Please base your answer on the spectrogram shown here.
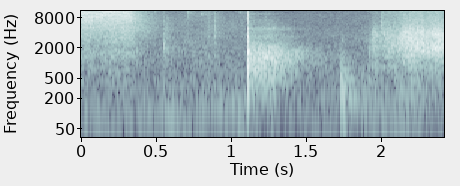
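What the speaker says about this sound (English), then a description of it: "I'm going to spray my cookie sheets just with some vegetable spray" Vegetable cooking spray sprayed onto cookie sheets in a home kitchen, with two short hissing bursts at the start and end, separated by light clatter and rubbing sounds, no talk.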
